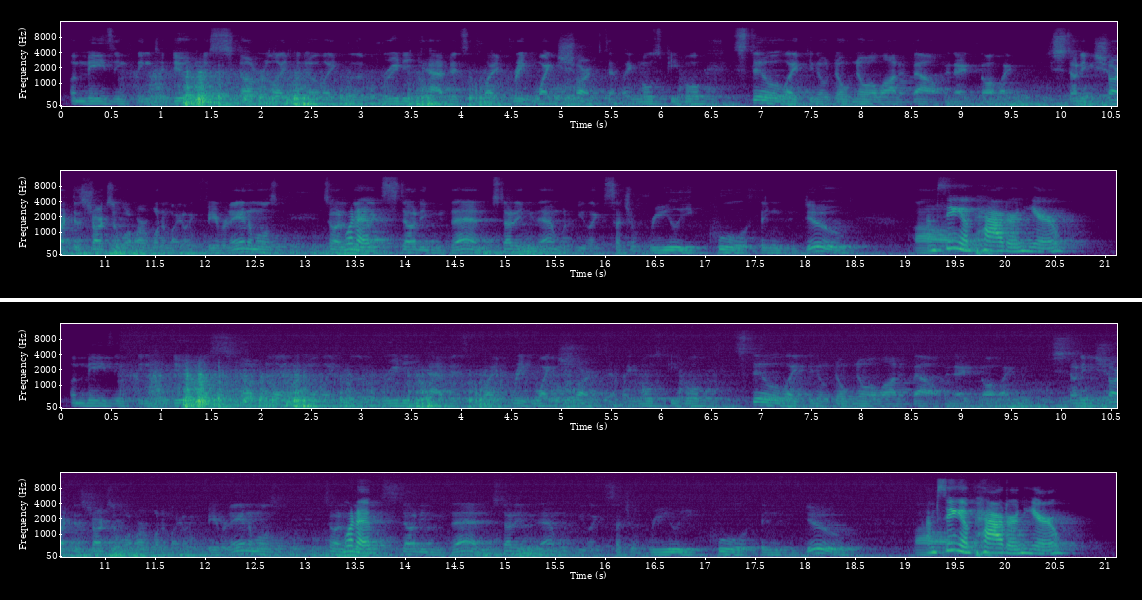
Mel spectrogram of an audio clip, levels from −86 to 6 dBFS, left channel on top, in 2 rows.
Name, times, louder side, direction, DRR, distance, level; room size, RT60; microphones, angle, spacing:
voice 1, 0.1-9.5 9.8-12.7 13.2-13.7 14.0-18.5 19.1-19.7, left 1 dB, 40° left, 8 dB, 2.5 m, -41 dB
Thunder, 0.6-19.4 19.8-19.9, right 1 dB, 60° right, 1.8 m, -36 dB
voice 2, 19.2-20.6, right 4 dB, 85° right, 12 dB, 1.7 m, -28 dB
18.0 x 17.5 x 9.4 m, 0.83 s
head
